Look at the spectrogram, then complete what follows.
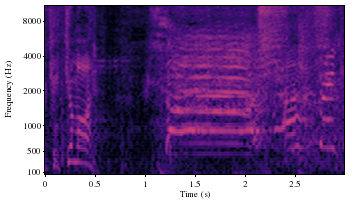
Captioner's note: both scream excitedly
